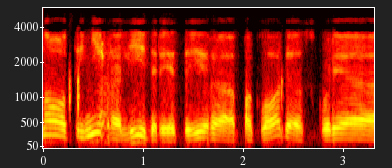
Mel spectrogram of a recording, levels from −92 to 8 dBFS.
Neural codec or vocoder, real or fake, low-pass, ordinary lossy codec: none; real; 5.4 kHz; MP3, 32 kbps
